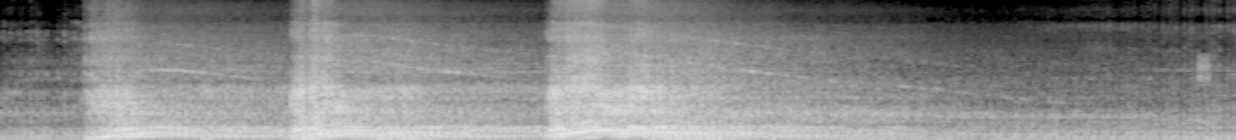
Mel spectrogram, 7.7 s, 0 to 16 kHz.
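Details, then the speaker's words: C6 Corvette Z06 with A&A V3 supercharger, American Racing headers and Corsa catback, revved with a pipe off: three sharp throttle blips, each with a rising jet-like whine falling away as revs drop; supercharger whine with intake open. "like nothing like a jet engine with that pipe off"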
